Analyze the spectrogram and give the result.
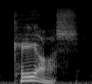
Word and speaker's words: chaos: có khi âm CH đọc là kh, như trong ba chữ ta đã học trong bài trước, đó là chaos, CHAOS là sự hỗn loạn, chamomile hay là chamomile là hoa cúc La Mã để trộn với trà, CHAMOMILE.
